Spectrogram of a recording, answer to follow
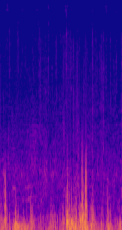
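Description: Horse cantering on a sand arena surface: dull, muffled hoofbeats in a repeating rhythm. They grow louder about halfway through as the horse passes close by.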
